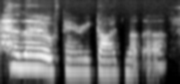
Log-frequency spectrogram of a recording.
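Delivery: acted, soft, sultry, very bored mid-Atlantic voice. Retelling a Cinderella film phone call, first time the character is heard: mock sultry, bored voice. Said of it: "she's both like very sultry and also like very bored".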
